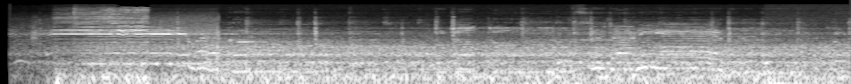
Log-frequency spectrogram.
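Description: Steady road and engine rumble heard inside a moving car's cabin.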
